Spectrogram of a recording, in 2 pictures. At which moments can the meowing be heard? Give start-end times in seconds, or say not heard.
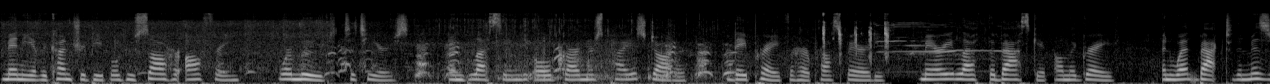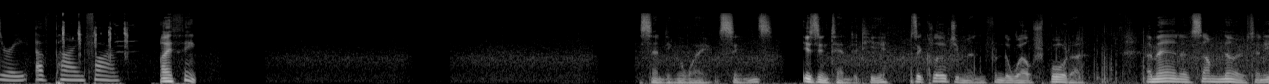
8.2-10.2, 13.3-14.1.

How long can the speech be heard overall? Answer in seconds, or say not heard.
21 s.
